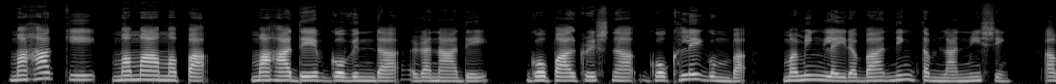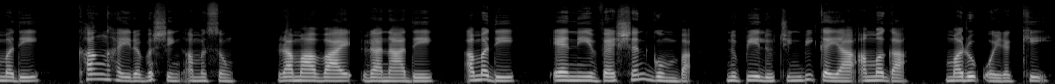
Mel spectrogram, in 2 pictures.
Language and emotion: Manipuri, neutral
